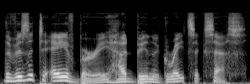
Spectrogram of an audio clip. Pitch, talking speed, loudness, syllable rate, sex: 130 Hz, 215 wpm, -16 LUFS, 5.9 syllables/s, male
